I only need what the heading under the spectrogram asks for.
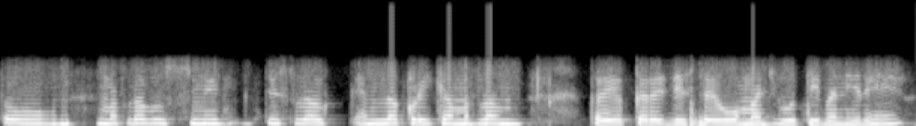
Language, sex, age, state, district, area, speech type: Hindi, female, 45-60, Uttar Pradesh, Ayodhya, rural, conversation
